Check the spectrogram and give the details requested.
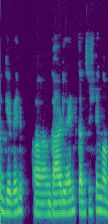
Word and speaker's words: Garland: तो वैसे इसे गार्लैंड बोलते हैं, आर इसमें साइलेंट है।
